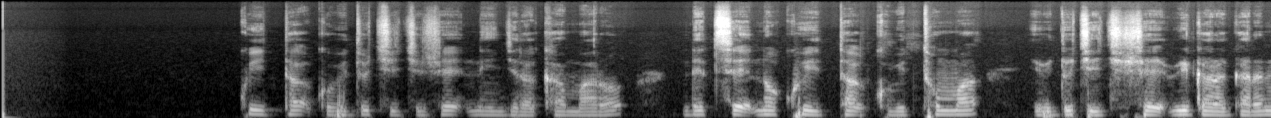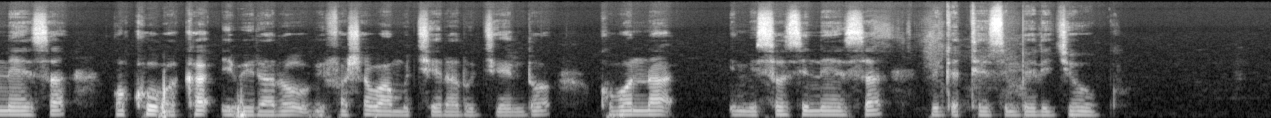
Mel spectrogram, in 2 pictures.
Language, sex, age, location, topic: Kinyarwanda, male, 18-24, Kigali, agriculture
